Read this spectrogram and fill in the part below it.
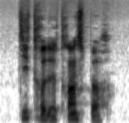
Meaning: ticket, transport ticket
- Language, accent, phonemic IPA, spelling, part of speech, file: French, France, /ti.tʁə də tʁɑ̃s.pɔʁ/, titre de transport, noun, LL-Q150 (fra)-titre de transport.wav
